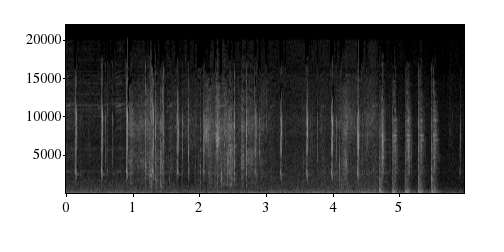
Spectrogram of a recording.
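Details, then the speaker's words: Old IDE hard drive powered on gives the click of death, sharp uneven clicking over a steady furnace hum; the drive does not work and will be physically destroyed. "Now we got the click of death here."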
